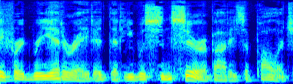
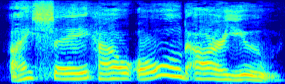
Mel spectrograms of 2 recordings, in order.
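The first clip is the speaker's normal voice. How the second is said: high, slow, drawn-out call; shouting as if to the deaf; 6 dB louder, much slower than usual. A narrator's reading. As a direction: stretch every word for a deaf old man. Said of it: "she shouted, as if talking to a deaf old man".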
